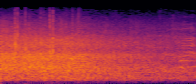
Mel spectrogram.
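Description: Large arena audience laughing and applauding, the sound dying away over the second half.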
